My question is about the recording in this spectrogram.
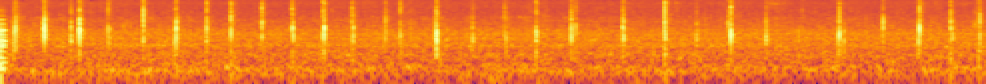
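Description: Bubbles of a large butterfly-shaped silicone pop-it fidget toy being pressed in one by one by a finger: faint, sharp pops at an even pace of about three a second.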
